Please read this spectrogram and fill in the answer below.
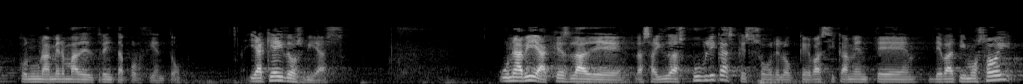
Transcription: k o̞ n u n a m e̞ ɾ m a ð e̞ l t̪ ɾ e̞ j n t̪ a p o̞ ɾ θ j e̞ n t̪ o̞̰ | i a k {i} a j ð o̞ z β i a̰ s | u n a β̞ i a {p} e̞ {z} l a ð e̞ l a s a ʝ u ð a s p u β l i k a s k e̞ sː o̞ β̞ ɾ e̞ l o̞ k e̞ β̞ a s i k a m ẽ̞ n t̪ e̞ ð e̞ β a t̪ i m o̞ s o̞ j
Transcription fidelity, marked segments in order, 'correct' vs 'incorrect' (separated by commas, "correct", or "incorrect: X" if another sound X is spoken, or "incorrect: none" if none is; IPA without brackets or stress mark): correct, incorrect: k, correct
